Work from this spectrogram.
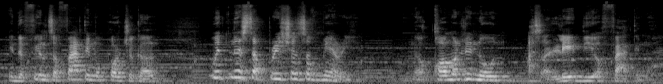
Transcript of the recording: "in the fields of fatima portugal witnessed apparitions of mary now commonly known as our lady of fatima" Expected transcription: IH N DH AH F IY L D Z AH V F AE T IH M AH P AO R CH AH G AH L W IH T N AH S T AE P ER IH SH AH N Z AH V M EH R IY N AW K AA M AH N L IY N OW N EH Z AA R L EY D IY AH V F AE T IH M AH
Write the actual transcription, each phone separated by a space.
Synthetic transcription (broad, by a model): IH N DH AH F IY L D S AH V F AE T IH M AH P AO R CH AH G AH L W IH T N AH S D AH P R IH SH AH N S AH V M EH R IY N AW K AA M AH N L IY N OW N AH S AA L EY D IY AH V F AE T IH M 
